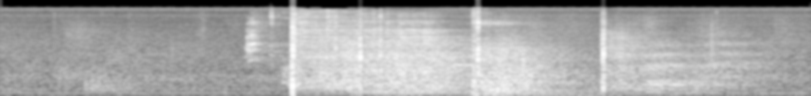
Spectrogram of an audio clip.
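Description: A sharp knock, then about a second of loud clattering with two more knocks, as a metal Rolling Thunder grip handle and its loaded pin are put down at the end of a hold.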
